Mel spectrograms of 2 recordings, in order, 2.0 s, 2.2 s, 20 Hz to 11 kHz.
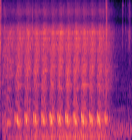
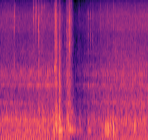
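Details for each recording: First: Rover 75 CDT diesel after a fuel system and filter service: steady cranking with no firing, since no fuel is coming through the supposedly self-priming system; the owner hopes the new filter is okay. The car was later started. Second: Rover 75 CDT diesel after fuel system service, in park: turns over, catches after a couple of seconds and settles into a steady, even idle with no knocks or misses; normal idle.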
